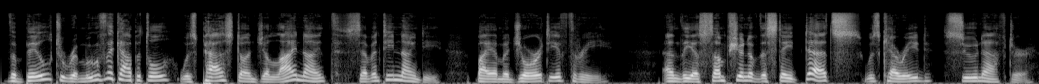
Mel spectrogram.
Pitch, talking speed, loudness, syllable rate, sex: 150 Hz, 165 wpm, -17 LUFS, 5.1 syllables/s, male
